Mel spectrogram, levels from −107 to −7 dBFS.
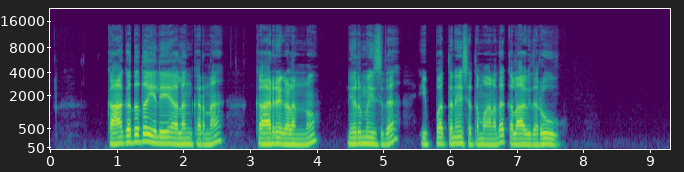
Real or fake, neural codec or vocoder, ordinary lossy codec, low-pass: real; none; none; 14.4 kHz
